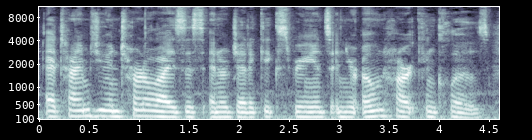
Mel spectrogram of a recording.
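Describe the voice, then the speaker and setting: A woman's voice: deep voice, flat delivery, slight background noise. A woman reading tarot cards and reading passages aloud from a guidebook, slightly nasal from a cold. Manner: soft, unhurried, reads passages aloud. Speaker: tarot reader.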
